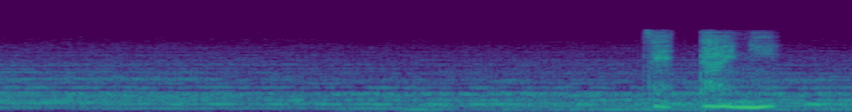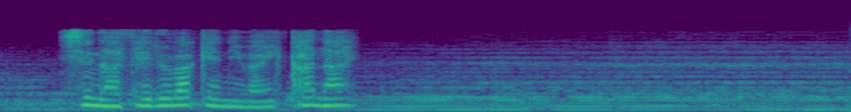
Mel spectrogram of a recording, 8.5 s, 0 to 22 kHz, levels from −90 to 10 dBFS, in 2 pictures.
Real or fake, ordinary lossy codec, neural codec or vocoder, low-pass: fake; none; vocoder, 22.05 kHz, 80 mel bands, WaveNeXt; 7.2 kHz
